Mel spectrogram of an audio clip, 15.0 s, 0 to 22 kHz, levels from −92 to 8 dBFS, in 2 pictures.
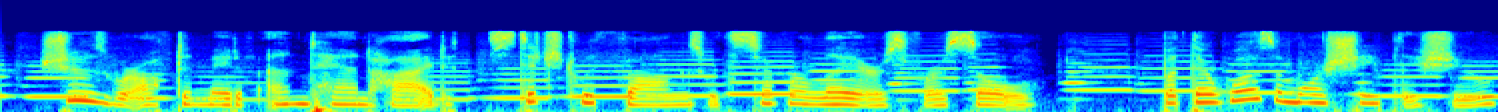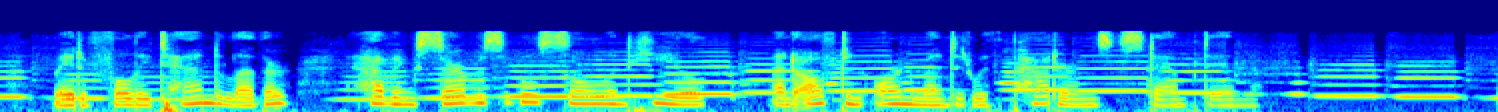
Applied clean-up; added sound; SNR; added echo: none; Wind instrument, woodwind instrument; 8 dB; none.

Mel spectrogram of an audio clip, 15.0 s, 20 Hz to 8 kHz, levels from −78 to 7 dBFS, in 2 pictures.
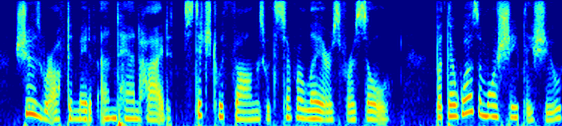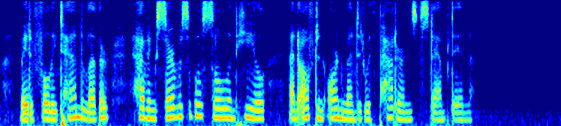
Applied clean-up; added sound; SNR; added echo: none; none; none; none.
